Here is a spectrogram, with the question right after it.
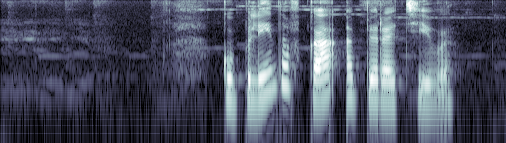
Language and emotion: Russian, neutral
